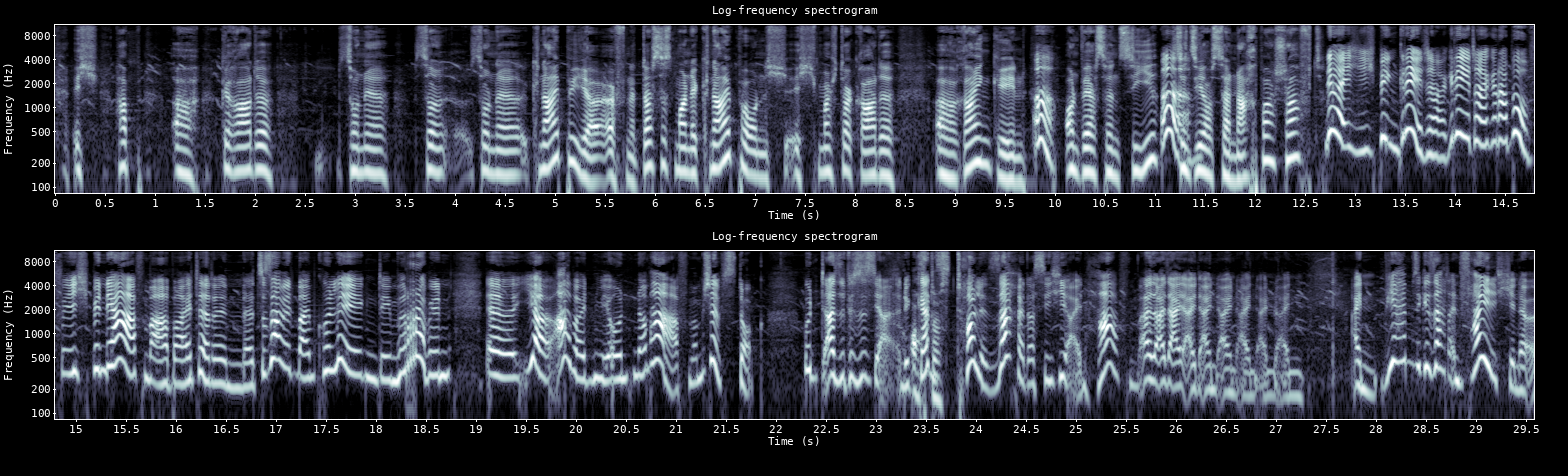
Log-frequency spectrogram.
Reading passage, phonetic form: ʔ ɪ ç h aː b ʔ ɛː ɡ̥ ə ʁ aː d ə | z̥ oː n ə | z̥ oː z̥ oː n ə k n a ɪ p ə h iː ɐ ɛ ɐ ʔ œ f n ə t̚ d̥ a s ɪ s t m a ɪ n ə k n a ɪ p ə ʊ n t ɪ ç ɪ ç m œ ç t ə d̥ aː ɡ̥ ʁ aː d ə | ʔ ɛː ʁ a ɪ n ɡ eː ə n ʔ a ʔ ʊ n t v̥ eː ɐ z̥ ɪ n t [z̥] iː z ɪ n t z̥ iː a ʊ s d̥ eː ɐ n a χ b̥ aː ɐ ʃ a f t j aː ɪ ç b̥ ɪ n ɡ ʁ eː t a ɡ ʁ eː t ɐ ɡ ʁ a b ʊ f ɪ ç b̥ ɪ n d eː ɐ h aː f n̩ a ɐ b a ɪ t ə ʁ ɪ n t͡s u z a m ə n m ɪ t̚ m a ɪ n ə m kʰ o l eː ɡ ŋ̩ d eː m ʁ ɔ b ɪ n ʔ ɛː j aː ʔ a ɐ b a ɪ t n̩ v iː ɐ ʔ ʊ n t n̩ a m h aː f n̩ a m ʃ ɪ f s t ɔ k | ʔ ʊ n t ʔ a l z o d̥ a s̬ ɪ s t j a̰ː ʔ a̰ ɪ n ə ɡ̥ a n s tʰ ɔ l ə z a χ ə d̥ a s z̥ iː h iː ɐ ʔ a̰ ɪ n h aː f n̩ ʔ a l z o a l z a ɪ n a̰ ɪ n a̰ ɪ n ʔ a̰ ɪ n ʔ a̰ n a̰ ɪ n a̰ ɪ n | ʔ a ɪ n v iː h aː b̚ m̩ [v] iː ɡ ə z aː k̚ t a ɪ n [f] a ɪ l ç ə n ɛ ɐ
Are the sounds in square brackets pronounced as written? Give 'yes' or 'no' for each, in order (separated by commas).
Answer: yes, no, yes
